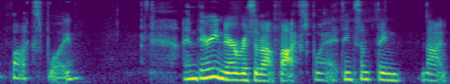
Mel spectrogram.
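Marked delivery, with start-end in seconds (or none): none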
